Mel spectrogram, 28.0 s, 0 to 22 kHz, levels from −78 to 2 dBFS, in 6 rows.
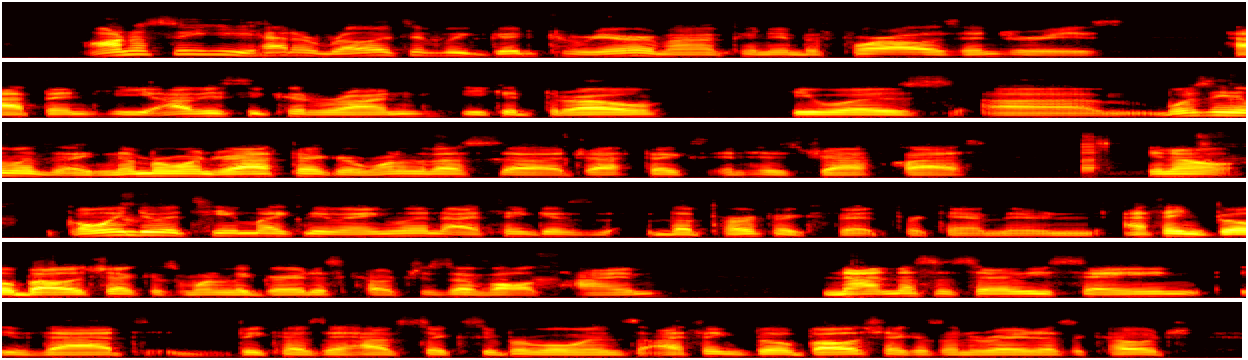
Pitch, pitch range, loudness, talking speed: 110 Hz, 105-120 Hz, -25 LUFS, 205 wpm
